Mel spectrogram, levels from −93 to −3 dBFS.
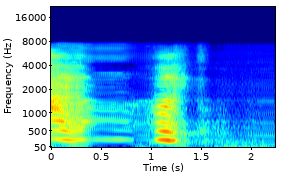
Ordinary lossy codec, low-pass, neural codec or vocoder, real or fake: none; none; codec, 16 kHz, about 1 kbps, DyCAST, with the encoder's durations; fake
